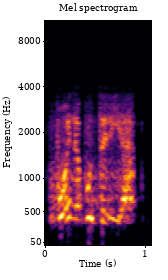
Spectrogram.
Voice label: bomb success, mood low, speech; War Thunder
